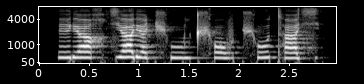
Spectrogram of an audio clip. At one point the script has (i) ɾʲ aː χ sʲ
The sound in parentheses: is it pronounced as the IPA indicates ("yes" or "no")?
no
